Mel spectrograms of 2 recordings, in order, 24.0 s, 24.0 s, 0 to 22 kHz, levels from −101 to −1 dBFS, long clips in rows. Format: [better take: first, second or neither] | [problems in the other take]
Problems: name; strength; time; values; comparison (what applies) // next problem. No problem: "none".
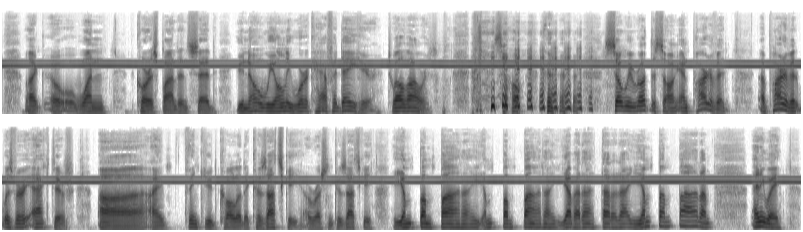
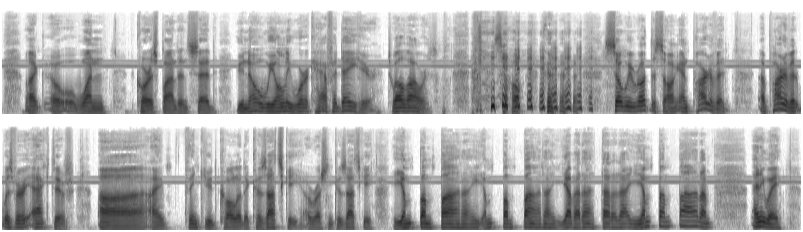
second | high-pitched whine; loud; throughout; 2 kHz, 7 dB below the speech; faint in the second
